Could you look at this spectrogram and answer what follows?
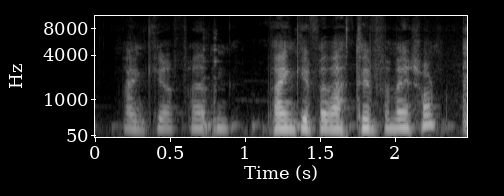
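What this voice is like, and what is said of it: Posh British accent. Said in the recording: “I don't know why I'm talking posh,”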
